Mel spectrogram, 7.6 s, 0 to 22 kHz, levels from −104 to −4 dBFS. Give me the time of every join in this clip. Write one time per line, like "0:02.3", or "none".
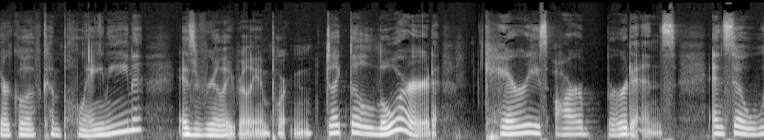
0:03.2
